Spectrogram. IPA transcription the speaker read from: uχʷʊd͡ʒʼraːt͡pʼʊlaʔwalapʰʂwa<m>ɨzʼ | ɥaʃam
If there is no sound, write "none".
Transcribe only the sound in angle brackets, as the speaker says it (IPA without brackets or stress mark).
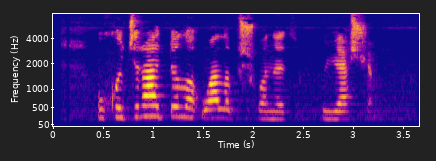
n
